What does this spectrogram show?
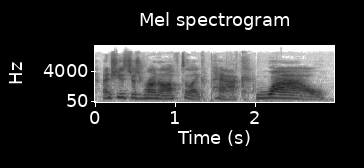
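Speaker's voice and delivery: ordinary talk, nothing marked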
